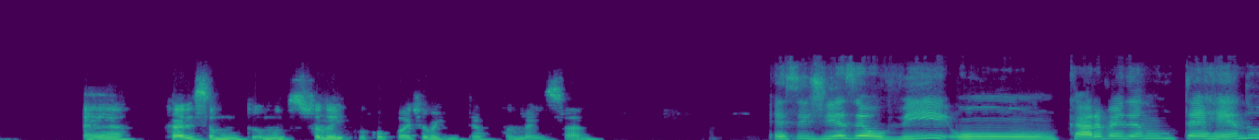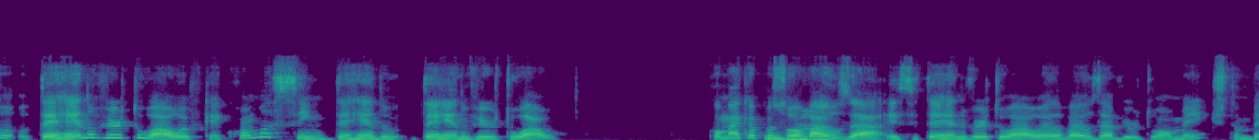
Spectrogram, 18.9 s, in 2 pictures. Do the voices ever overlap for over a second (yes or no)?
no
